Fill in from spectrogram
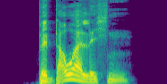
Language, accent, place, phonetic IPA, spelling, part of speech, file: German, Germany, Berlin, [bəˈdaʊ̯ɐlɪçn̩], bedauerlichen, adjective, De-bedauerlichen.ogg
- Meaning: inflection of bedauerlich: 1. strong genitive masculine/neuter singular 2. weak/mixed genitive/dative all-gender singular 3. strong/weak/mixed accusative masculine singular 4. strong dative plural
